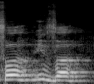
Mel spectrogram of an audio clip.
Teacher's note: sons onde o lábio inferior se liga à arcada dentária dianteira superior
